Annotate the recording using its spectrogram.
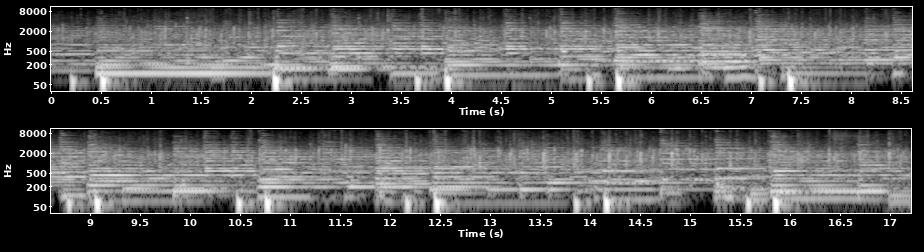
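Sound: audience clapping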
